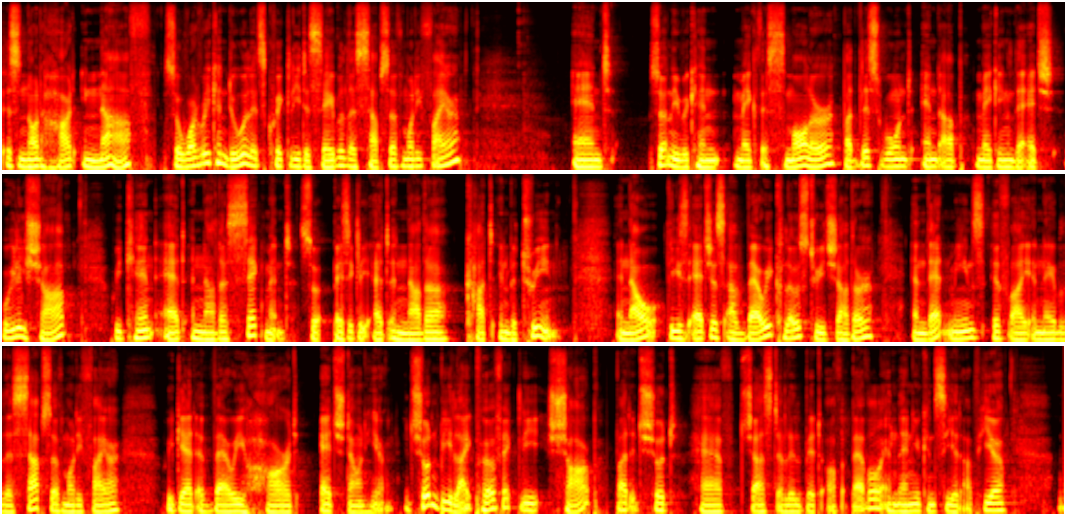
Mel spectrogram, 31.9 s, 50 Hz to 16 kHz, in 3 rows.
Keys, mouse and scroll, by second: 3.8 shift+middle click, 4.4 ctrl+middle click, 6.0 shift+click, 24.7-25.7 scroll down 1, 27.4 middle click, 29.0 shift+m, 30.9-31.7 scroll up 1.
